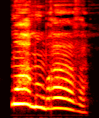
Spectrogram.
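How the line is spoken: Director exclaiming. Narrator (French): s'écria le directeur

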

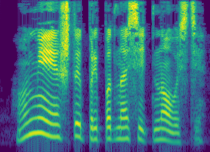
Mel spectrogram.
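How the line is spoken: Muttered grumble. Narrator (Russian): проворчал я под нос

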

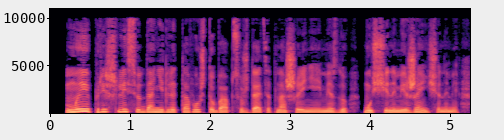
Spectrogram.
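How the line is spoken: Plain. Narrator (Russian): сказал Джордан

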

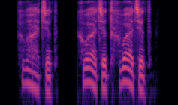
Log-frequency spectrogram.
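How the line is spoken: Quiet exhausted dazed repetition. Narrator (Russian): тихо повторяла измученная проклятая, даже не осознававшая, где находится

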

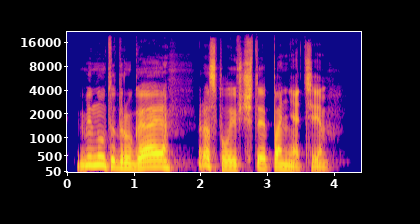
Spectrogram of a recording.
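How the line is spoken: Even, level voice. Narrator (Russian): Ровным голосом Уоргрейв произнес

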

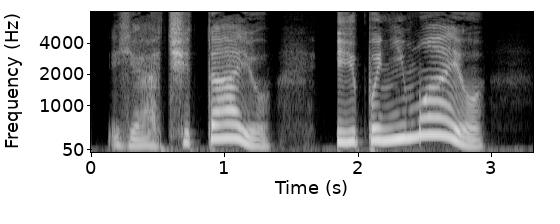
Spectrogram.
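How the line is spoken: Joyful exclamation. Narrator (Russian): воскликнула Оля, подпрыгнув на месте от радости

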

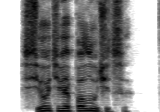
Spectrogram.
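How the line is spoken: Hurried rapid patter. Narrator (Russian): торопливо протараторил Стрелецкий

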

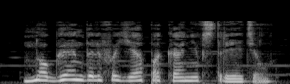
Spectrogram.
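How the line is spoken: Sad. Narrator (Russian): грустно сказал Фродо

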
